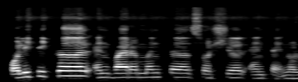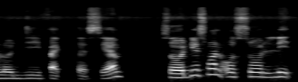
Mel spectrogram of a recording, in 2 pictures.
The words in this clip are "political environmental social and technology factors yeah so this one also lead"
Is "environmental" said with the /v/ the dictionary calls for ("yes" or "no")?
yes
